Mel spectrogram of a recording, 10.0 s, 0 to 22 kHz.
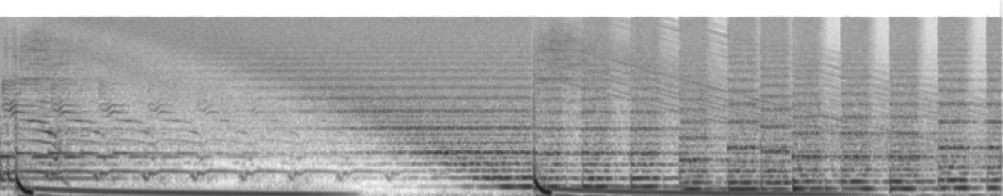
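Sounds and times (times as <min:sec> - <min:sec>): held deep bass note: 0:00.2 - 0:03.5, 0:05.2 - 0:10.0
synth line dipping in pitch: 0:01.3 - 0:10.0.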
